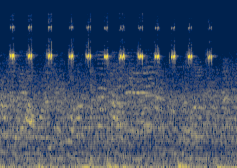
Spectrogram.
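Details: Cricket producing a series of about thirteen crisp, high chirps in under five seconds, each a quick pulsed trill, evenly spaced against a soft background rumble.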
